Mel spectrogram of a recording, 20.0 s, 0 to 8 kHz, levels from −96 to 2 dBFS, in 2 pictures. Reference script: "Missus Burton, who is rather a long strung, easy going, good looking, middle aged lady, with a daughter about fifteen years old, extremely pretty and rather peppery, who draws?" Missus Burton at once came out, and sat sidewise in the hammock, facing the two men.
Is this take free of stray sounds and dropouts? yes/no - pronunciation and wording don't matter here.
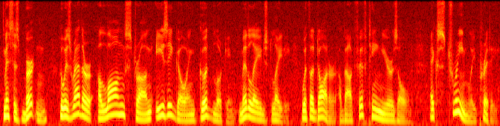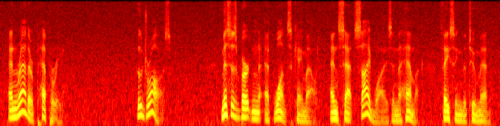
yes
